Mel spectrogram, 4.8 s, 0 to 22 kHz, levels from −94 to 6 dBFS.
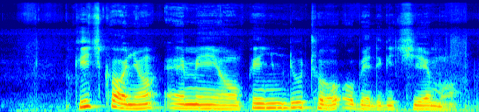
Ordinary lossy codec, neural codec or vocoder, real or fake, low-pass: none; vocoder, 44.1 kHz, 128 mel bands every 512 samples, BigVGAN v2; fake; 19.8 kHz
